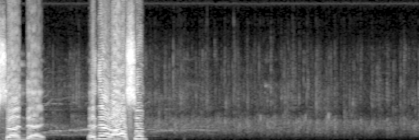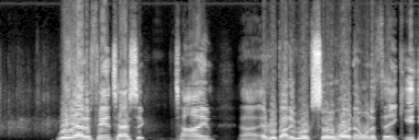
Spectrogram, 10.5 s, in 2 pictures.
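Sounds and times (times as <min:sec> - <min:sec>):
speech: 0:00.0 - 0:02.0, 0:06.0 - 0:10.4
audience hand clapping: 0:00.0 - 0:07.3.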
